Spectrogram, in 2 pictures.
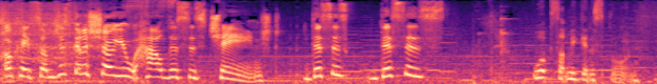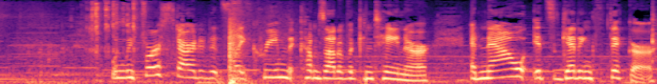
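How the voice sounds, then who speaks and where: Music plays in the background behind a woman's voice. She has a fairly high pitch, lively intonation and a moderate pace. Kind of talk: cooking tutorial.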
